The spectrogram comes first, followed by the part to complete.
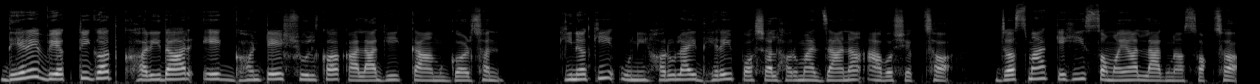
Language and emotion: Nepali, neutral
